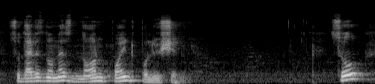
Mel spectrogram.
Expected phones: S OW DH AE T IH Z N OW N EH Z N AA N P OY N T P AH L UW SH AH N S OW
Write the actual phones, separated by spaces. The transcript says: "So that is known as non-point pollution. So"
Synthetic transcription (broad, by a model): S OW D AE T IH Z N OW N EH Z N AA N P OY N T P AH L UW SH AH N S OW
